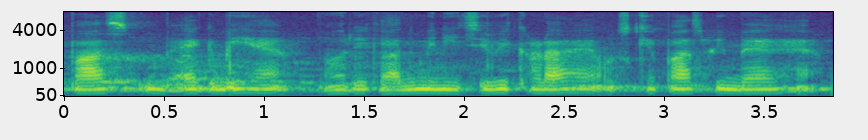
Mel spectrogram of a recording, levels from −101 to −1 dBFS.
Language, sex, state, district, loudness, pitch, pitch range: Hindi, male, Bihar, West Champaran, -18 LUFS, 270 Hz, 260-285 Hz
